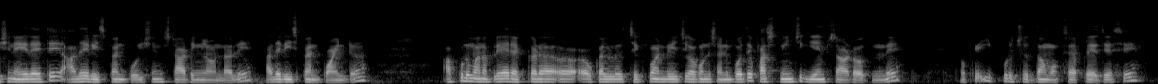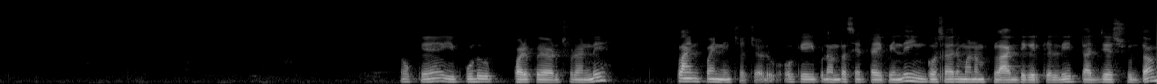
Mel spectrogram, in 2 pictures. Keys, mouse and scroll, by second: 0.0-2.3 typing, 0.6 Return, 3.0 Return, 4.2 ;, 5.7 ctrl+Num_Lock, 6.2 ctrl+s, 8.8 click, 12.5 click, 15.9-16.7 typing, 19.1-21.0 typing.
